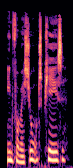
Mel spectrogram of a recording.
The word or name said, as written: informationspjece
